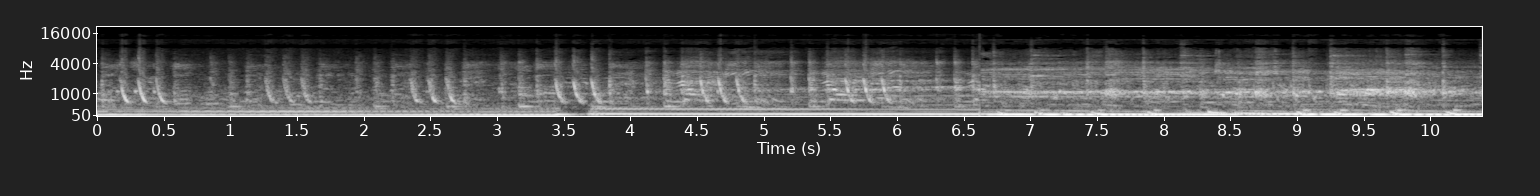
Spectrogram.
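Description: Loud music played through a road-show sound system's banks of horn loudspeakers. A heavy, sustained bass note runs under fast, rapidly repeated beats, and the bass shifts pitch about three and a half seconds in and again near seven seconds.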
